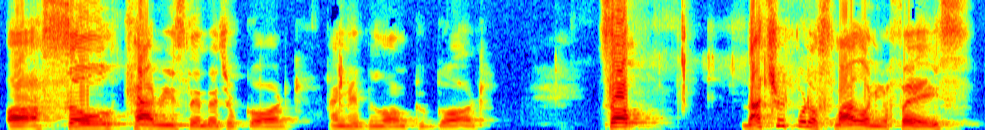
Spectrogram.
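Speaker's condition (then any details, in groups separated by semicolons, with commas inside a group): Cleft palate; congenital cleft palate, survival uncertain at birth; major speech impediments since childhood, still present, speaks two or three languages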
